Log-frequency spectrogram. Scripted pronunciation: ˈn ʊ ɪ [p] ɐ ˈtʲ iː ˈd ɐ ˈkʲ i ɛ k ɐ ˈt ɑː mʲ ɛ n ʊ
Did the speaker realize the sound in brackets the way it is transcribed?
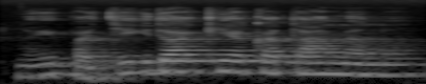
yes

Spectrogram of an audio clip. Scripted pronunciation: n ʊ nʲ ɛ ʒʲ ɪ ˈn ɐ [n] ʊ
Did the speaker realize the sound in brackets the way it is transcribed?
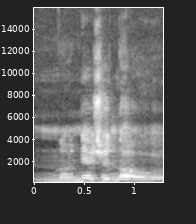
no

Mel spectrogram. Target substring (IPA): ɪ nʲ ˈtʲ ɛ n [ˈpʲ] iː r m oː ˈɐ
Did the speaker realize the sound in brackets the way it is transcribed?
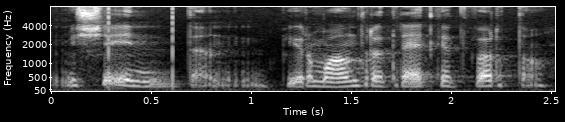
yes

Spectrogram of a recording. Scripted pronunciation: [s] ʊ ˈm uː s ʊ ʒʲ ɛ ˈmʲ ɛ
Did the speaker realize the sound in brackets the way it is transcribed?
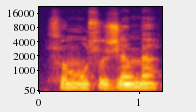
yes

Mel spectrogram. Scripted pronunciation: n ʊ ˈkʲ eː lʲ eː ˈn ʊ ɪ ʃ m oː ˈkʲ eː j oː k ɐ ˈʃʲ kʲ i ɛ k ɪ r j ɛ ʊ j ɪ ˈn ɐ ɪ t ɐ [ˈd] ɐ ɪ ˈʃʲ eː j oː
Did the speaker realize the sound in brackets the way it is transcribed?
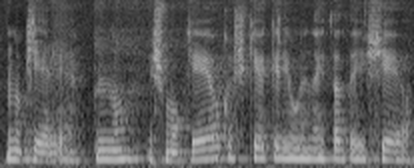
yes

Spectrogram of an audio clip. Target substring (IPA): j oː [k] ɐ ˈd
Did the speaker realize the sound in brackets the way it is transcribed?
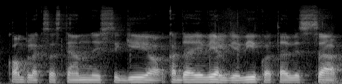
yes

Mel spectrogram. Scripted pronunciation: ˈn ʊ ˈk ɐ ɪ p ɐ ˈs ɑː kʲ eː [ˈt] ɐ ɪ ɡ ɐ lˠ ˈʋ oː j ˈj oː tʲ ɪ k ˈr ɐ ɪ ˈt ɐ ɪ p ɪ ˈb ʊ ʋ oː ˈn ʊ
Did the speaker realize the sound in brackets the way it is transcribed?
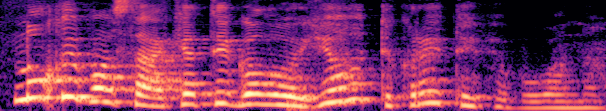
yes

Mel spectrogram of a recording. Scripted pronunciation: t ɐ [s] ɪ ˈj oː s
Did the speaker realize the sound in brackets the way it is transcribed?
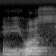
no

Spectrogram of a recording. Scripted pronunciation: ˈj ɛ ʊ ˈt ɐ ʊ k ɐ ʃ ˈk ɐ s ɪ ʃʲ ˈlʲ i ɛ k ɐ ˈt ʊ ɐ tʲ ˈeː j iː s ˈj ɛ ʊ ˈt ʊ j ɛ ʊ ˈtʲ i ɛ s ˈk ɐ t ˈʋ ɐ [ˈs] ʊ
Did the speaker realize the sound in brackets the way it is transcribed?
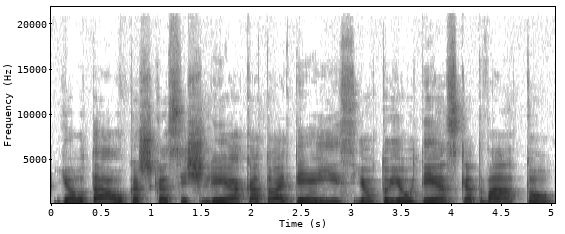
no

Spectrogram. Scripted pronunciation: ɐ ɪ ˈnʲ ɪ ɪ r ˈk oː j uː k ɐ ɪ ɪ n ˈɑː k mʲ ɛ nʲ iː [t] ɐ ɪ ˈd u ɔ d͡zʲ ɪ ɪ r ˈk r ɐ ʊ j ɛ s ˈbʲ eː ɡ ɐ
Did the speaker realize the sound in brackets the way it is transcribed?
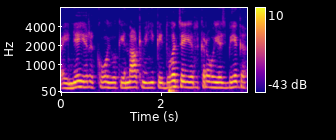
no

